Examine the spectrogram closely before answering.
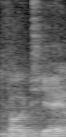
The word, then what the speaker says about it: Vautier: It's French, pronounced Vautier, like you're voting.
